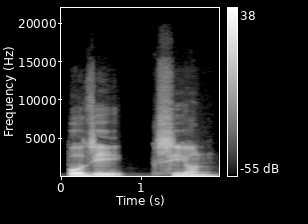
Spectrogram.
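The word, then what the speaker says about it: Position: তারপরে পজিশনকে পজিশিয়ন, পজিশিয়ন।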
